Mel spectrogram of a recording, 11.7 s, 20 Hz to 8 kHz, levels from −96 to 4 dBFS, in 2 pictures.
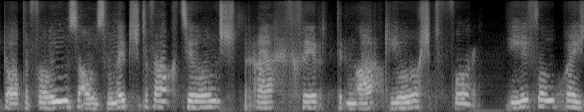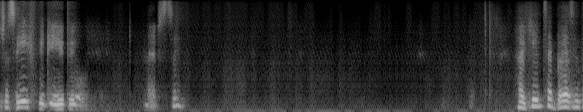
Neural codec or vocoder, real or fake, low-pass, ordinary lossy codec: codec, 16 kHz, 0.5 kbps, FreqCodec, smaller model; fake; none; none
